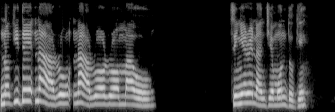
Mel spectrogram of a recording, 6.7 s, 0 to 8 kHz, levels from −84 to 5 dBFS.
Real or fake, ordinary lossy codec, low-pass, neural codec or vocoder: fake; none; 7.2 kHz; vocoder, 44.1 kHz, 128 mel bands every 256 samples, BigVGAN v2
